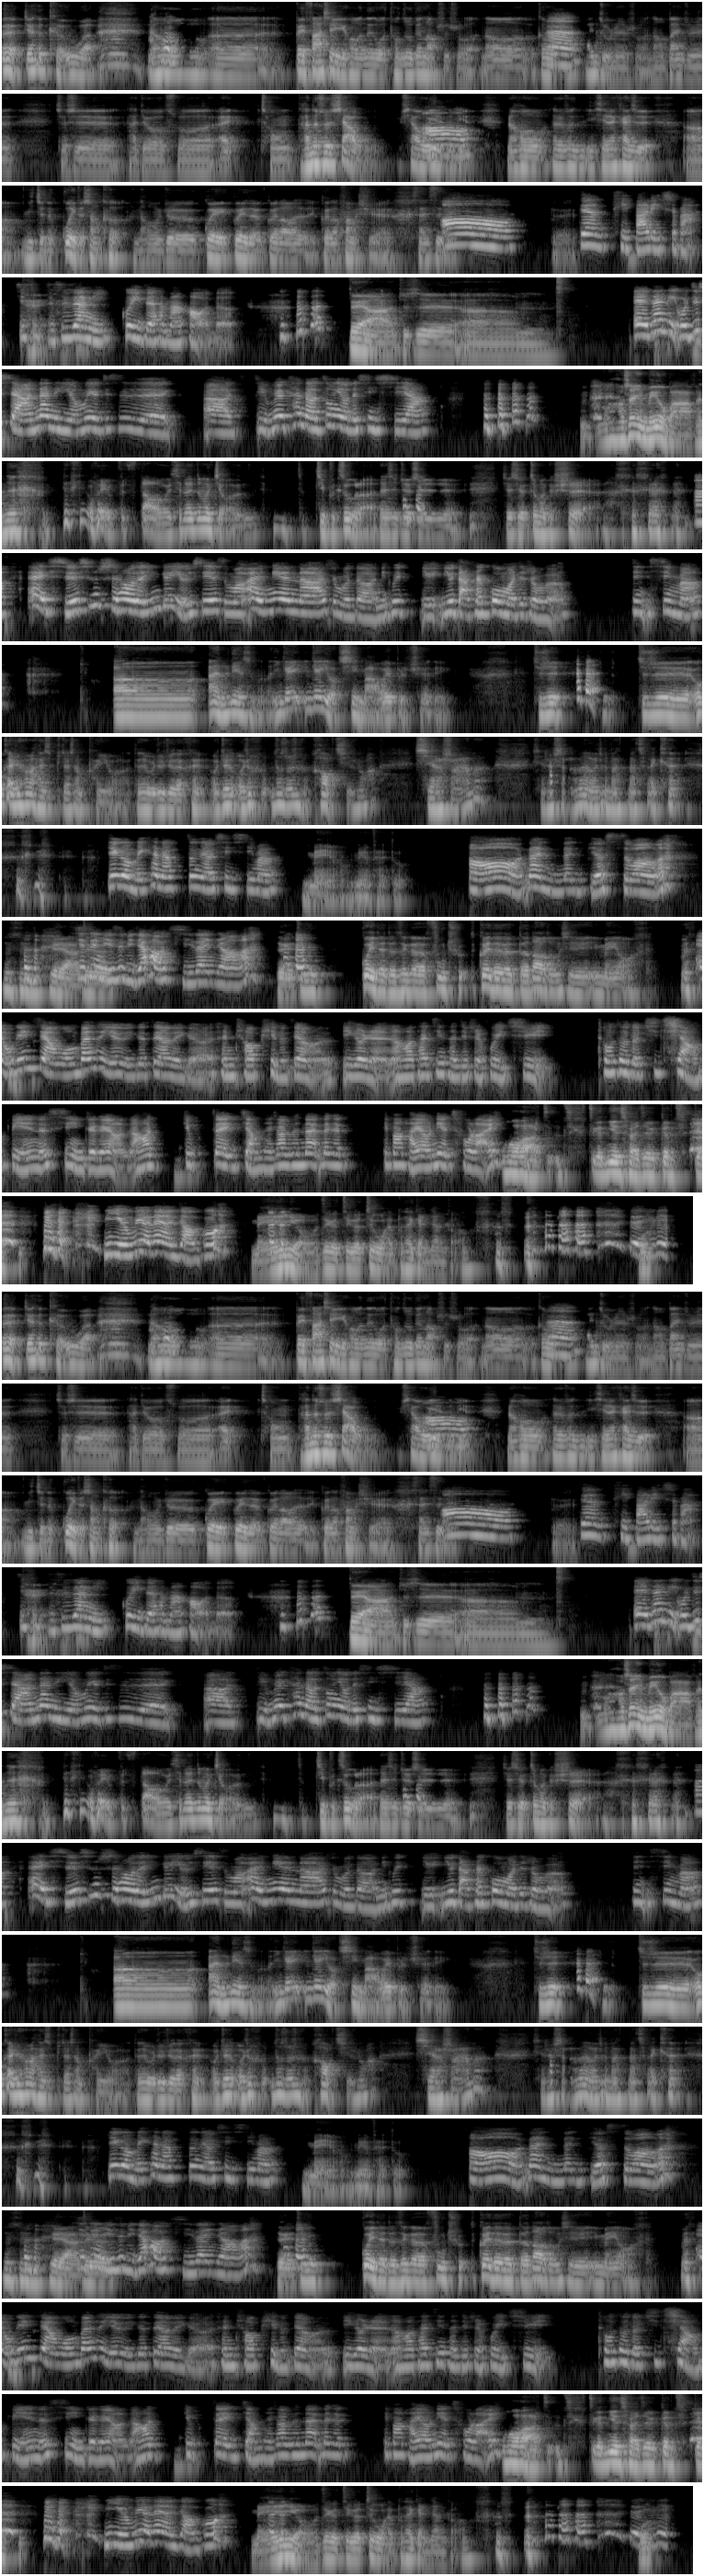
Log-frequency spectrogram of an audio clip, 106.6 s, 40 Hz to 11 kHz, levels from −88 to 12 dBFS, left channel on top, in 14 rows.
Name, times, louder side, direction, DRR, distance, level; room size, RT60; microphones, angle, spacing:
voice 1, 0.0-6.1 6.4-20.2 21.2-21.5 23.1-23.6 25.8-26.0 26.6-29.0 36.8-41.2 41.5-45.6 54.6-58.2 58.6-58.9 59.1-59.6 60.3-65.1 65.5-69.1 71.9-73.0 76.2-77.4 79.2-79.7 80.1-83.2 83.6-84.0 96.9-99.1 101.8-105.0 106.0-106.1, left 1 dB, 10° left, 0.4 m, -30 dB
voice 2, 1.6-2.0 5.9-6.3 12.2-12.7 20.0-20.9 21.5-25.4 25.9-26.4 29.7-32.4 32.7-35.1 35.7-36.3 36.9-37.2 42.5-42.7 45.6-51.9 52.6-53.4 59.7-59.8 69.7-71.6 73.7-76.0 76.4-76.8 77.0-79.6 83.7-89.8 90.4-93.2 93.4-95.2 95.6-96.9 98.9-99.2 99.5-101.6 102.0-102.2 105.0-106.3, left 6 dB, 55° left, 0.5 m, -27 dB
13.5 x 5.3 x 2.2 m
head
